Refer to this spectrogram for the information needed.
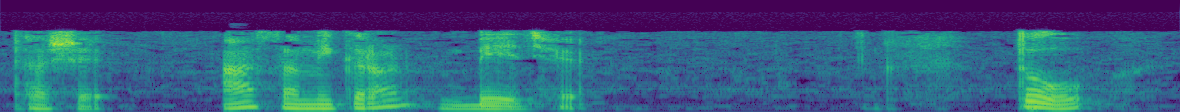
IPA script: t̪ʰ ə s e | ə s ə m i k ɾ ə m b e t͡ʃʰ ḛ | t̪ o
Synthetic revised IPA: t̪ʰ ə ʃ e | a s ə m i k ɾ ə ɳ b e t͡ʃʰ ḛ | t̪ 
